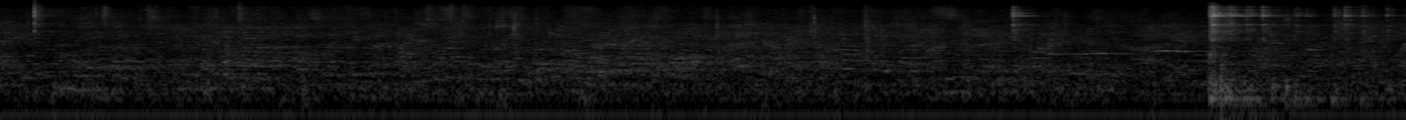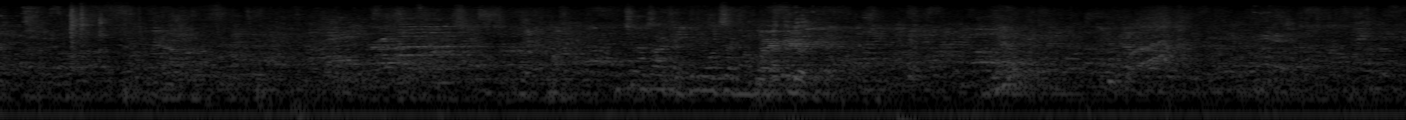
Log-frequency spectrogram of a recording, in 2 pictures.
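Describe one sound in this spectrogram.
A crowd of men and women chatter and greet each other nearby.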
